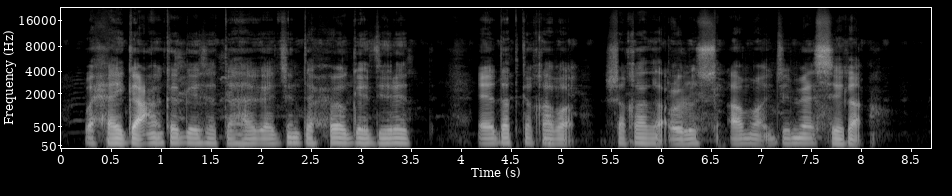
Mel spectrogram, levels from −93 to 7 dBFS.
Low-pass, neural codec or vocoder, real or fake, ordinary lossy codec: none; vocoder, 44.1 kHz, 128 mel bands, Pupu-Vocoder; fake; none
